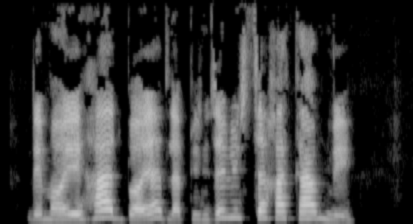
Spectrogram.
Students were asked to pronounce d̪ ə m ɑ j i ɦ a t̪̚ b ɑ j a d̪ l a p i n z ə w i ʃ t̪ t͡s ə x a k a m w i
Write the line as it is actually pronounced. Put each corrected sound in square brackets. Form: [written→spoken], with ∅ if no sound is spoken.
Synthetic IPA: d̪ ə m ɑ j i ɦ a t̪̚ b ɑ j a d̪ l a p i n z ə w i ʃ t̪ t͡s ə x a k a m w i

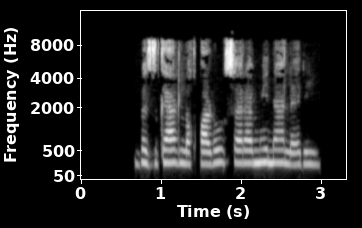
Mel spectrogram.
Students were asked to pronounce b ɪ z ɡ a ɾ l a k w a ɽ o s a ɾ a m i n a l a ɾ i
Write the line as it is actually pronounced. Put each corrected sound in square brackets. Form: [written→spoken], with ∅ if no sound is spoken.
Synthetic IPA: b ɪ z ɡ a ɾ l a [k→x] w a ɽ o s a ɾ a m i n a l a ɾ i

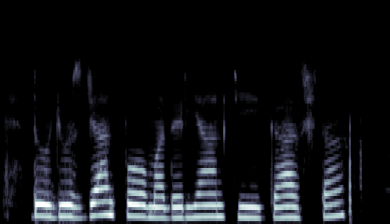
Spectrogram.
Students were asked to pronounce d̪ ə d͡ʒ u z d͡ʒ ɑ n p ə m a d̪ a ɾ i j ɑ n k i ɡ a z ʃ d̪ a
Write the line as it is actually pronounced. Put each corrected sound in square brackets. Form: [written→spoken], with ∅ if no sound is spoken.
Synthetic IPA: d̪ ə d͡ʒ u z d͡ʒ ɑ n p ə m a d̪ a ɾ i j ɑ n k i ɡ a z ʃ [d̪→t̪] a

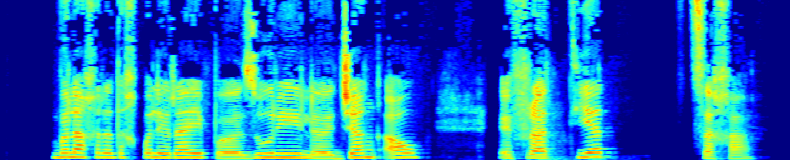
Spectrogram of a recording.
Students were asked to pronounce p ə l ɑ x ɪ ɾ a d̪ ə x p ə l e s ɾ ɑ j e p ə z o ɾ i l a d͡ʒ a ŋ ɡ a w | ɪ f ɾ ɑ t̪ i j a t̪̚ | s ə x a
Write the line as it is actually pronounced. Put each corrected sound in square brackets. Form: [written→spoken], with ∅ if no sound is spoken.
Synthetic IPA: [p→b] ə l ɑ x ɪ ɾ a d̪ ə x p ə l e [s→∅] ɾ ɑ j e p ə z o ɾ i l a d͡ʒ a ŋ ɡ a w | ɪ f ɾ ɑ t̪ i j a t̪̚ | s ə x a

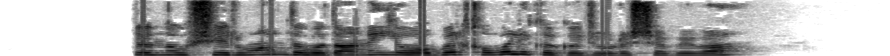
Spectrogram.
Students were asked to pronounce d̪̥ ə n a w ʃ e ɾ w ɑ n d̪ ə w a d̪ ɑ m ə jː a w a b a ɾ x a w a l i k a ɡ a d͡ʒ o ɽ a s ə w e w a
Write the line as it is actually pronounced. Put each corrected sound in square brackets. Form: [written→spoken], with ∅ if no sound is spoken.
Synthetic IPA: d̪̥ ə n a w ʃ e ɾ w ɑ n d̪ ə w a d̪ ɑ [m→n] ə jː a w a b a ɾ x a w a l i k a ɡ a d͡ʒ o ɽ a [s→ʃ] ə w e w a

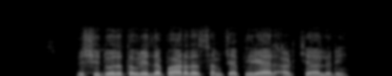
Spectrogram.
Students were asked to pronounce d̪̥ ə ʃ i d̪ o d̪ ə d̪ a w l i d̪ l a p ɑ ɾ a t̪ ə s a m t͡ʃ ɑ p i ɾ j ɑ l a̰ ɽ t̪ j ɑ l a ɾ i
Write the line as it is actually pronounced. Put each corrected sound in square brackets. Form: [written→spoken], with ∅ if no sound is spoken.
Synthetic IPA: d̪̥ ə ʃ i d̪ o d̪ ə [d̪→t̪] a w l i d̪ l a p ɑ ɾ a [t̪→d̪] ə s a m t͡ʃ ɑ p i ɾ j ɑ l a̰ ɽ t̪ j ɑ l a ɾ i

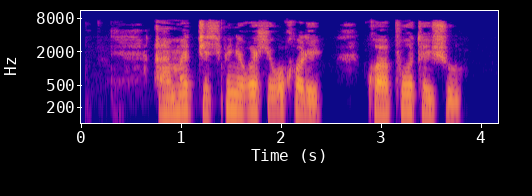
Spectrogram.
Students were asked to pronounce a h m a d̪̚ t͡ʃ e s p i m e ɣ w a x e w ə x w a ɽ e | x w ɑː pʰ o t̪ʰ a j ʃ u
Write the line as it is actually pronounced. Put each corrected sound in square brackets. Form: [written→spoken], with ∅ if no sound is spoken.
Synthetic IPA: a h m a d̪̚ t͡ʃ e s p i [m→n] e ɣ w a x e w ə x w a ɽ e | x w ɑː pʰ o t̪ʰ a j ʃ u

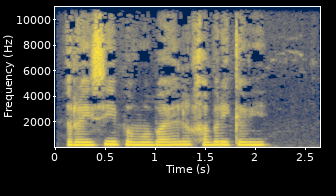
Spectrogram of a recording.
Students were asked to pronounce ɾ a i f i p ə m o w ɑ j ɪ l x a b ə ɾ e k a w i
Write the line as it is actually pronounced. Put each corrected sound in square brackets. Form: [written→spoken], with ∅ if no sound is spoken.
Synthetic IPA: ɾ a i [f→s] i p ə m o [w→b] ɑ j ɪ l x a b ə ɾ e k a w i

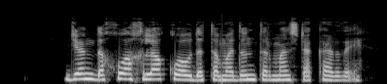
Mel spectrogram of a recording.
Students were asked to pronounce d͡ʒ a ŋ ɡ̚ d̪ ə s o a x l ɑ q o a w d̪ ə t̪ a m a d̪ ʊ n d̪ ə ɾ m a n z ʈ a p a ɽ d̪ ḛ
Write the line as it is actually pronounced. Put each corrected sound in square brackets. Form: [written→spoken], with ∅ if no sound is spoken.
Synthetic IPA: d͡ʒ a ŋ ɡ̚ d̪ ə [s→x] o a x l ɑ q o a w d̪ ə t̪ a m a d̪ ʊ n [d̪→t̪] ə ɾ m a n z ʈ a [p→k] a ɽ d̪ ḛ

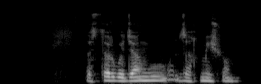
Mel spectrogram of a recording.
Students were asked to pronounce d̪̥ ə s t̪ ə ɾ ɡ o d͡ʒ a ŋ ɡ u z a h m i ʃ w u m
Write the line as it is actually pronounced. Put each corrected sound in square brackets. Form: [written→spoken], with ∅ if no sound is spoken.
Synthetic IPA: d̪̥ ə s t̪ ə ɾ ɡ o d͡ʒ a ŋ ɡ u z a [h→x] m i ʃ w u m

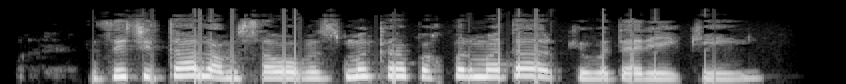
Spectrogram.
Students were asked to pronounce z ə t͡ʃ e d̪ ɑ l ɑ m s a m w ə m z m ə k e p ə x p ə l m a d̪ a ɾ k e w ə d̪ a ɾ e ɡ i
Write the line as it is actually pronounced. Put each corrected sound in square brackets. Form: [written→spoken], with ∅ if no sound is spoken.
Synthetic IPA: z ə t͡ʃ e [d̪→t̪] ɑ l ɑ m s a [m→∅] w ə m z m ə k [e→a] p ə x p ə l m a d̪ [a→ɑ] ɾ k e w ə d̪ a ɾ e ɡ i

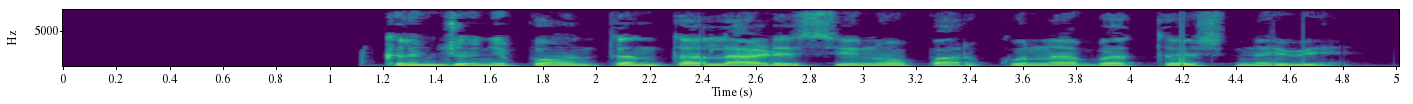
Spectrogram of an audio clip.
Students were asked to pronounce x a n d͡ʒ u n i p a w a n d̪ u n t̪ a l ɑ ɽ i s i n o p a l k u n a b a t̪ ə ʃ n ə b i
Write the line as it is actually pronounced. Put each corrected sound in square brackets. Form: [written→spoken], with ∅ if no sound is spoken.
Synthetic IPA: [x→k] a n d͡ʒ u n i p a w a n [d̪→t̪] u n t̪ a l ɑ ɽ i s i n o p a [l→ɾ] k u n a b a t̪ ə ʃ n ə [b→w] i

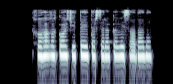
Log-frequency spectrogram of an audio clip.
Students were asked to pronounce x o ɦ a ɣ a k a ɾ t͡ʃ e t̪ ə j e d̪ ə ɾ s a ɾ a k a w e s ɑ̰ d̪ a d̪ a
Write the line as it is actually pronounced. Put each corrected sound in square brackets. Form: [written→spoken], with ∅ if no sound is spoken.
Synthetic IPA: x o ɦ a ɣ a k [a→ɑ] ɾ t͡ʃ e t̪ ə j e [d̪→t̪] ə ɾ s a ɾ a k a w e s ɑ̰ d̪ a d̪ a

